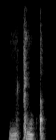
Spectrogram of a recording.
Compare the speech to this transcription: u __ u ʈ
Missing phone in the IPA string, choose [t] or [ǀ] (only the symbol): ǀ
